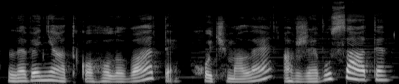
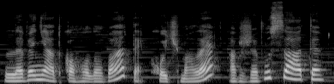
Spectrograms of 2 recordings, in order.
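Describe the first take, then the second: First: It is said at a slower, ordinary pace. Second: It is said at a faster pace.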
